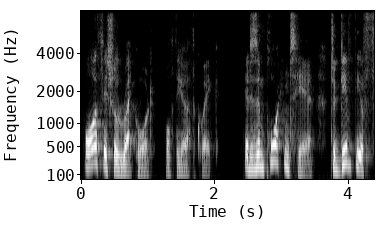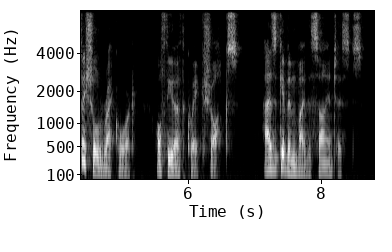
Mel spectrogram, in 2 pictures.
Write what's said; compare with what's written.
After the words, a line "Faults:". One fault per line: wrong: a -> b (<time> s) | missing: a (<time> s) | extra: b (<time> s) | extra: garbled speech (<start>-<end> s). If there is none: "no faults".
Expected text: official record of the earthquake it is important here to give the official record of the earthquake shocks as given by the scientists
or official record of the earthquake it is important here to give the official record of the earthquake shocks as given by the scientists
Faults:
extra: or (0.0 s)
